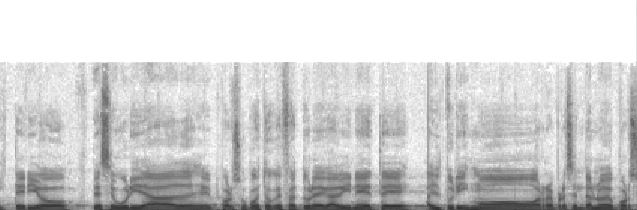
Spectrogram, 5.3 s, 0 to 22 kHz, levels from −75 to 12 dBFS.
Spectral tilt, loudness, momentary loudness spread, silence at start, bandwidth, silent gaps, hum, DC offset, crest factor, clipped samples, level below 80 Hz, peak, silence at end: -6 dB/octave; -12 LUFS; 4 LU; 0 s; 16 kHz; none; none; under 0.1%; 10 dB; under 0.1%; -30 dBFS; -2 dBFS; 0 s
